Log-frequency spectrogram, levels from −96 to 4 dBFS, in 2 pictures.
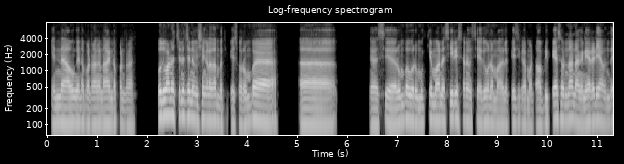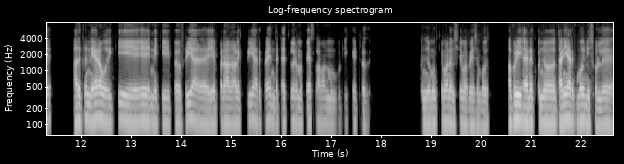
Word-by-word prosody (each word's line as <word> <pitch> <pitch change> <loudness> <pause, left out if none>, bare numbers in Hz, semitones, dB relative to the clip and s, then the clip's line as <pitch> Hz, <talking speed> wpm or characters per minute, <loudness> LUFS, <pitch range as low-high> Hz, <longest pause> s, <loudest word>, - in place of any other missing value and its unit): என்ன 110 +1 -2 0.2
அவுங்க 110 +1 +1
என்ன 110 - -2
பண்றாங்க? 105 0 0
நான் 105 0 +3
என்ன 100 -1 -3
பண்றேன்? 95 -1 -5 0.5
பொதுவான 150 +2 +5
சின்ன, 140 +1 +1
சின்ன 135 -2 +3
விஷயங்கள 120 0 0
தான் 115 - -2
பத்தி 110 0 -8
பேசுவோம். 100 0 -4
ரொம்ப. 115 +3 -1 1.0
ஆ. - - +3 1.4
அ - - +1 0.2
செ 120 - -4 0.2
ரொம்ப 120 +4 -1
ஒரு 115 -2 +1
முக்கியமான 115 +2 0
சீரியஸான 130 -3 0
விஷயம் 105 +1 -4
எதுவும் 110 +1 -1
நம்ம 100 -1 -3
அதில 100 0 -2
பேசிக்கிட 110 0 -3
மாட்டோம். 95 +2 -3
அப்படி 110 +2 -3
பேசோனும்னா 125 0 +2
நாங்க 110 -2 +1
நேரடியா 115 +1 +3
வந்து, 110 +2 -3 0.6
அதுக்குன்னு 115 +1 +1
நேரம் 130 0 +6
ஒதுக்கி 115 +3 -3 0.6
இன்னைக்கு 110 -1 -4
இப்ப 105 0 -4
ஃப்ரீயா? 125 +3 +2 0.4
எப்ப 105 - -16
நான் 105 -1 +2
நாளைக்கு 105 -1 -2
ஃப்ரீயா 120 0 -1
இருக்கிறேன். 115 +3 -2
இந்த 105 -1 -5
டயத்தல 110 +1 -3
நம்ம 105 -2 -5
பேசலாமான்னு 105 -1 -4
முன்கூட்டி 100 +1 -13
கேட்ருவன். 95 -3 -9 1.0
கொஞ்சம் 105 0 -2
முக்கியமான 110 +1 -2
விஷயமா 100 +2 -4
பேசும்போது. 95 -1 -4 0.4
அப்படி 125 +3 +6 0.2
எனக்கு 110 -1 +1
கொஞ்சம் 110 0 +2 0.2
தனியா 120 +2 +6
இருக்கும்போது 115 +1 0
நீ - - -3
சொல்லு. 100 0 0
110 Hz, 160 wpm, -22 LUFS, 105-120 Hz, 1.4 s, நேரம்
